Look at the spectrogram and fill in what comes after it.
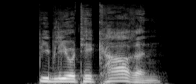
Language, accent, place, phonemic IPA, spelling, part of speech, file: German, Germany, Berlin, /ˌbiblioteˈkaːʁɪn/, Bibliothekarin, noun, De-Bibliothekarin.ogg
- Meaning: librarian (female)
